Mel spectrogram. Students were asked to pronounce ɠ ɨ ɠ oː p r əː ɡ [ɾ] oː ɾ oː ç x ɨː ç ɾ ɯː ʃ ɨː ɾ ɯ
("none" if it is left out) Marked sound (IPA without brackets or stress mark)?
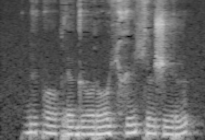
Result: ɹ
